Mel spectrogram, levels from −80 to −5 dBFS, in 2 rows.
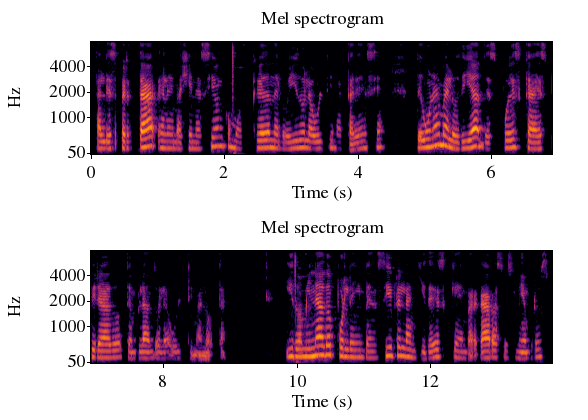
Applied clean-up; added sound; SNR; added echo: classical method spectral subtraction.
